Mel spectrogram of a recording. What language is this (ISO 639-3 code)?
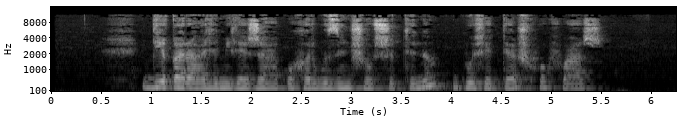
kbd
